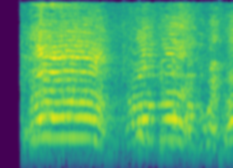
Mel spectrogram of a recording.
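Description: A man screaming for help in a high, strained voice: one long held cry, then two shorter ones.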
